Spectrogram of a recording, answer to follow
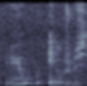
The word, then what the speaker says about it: Hugh: Ils prononcent Hugh à l'anglaise, mais à une anglaise bizarre, et j'entendais ça en mode you, et donc je me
